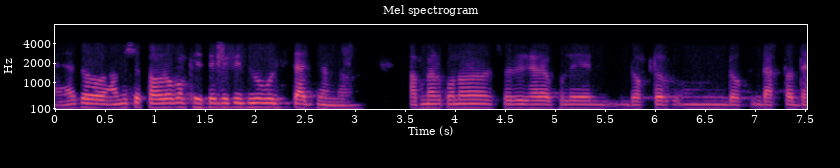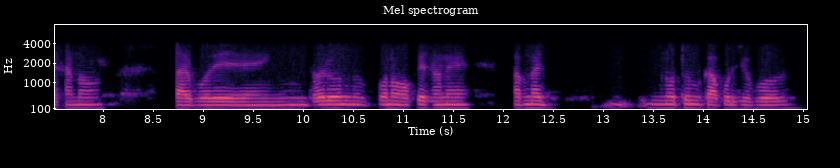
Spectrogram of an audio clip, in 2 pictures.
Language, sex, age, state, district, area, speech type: Bengali, male, 30-45, West Bengal, Jhargram, rural, conversation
